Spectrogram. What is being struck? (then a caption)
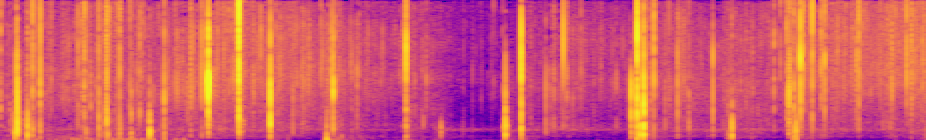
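Clear plastic bag of loose plastic pearl beads. Fingertips squeeze and crinkle an upright clear plastic bag of loose faux plastic pearl beads, shifting the beads inside. A quiet, uneven series of sharp, bright crinkles and light clicks is heard, with a denser rustle at the start and short pauses between bursts.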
